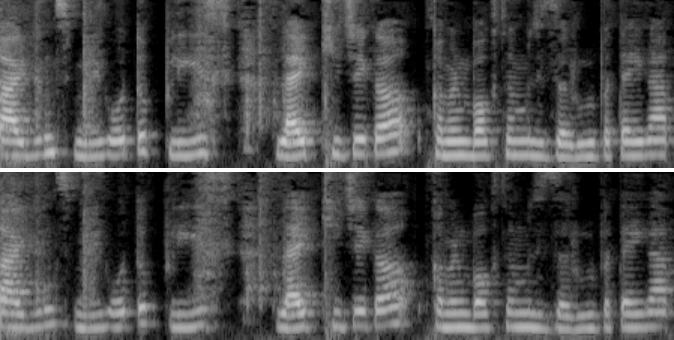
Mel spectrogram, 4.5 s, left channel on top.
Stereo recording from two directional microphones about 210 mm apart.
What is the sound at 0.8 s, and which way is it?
Speech, 50° left (ahead or behind).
